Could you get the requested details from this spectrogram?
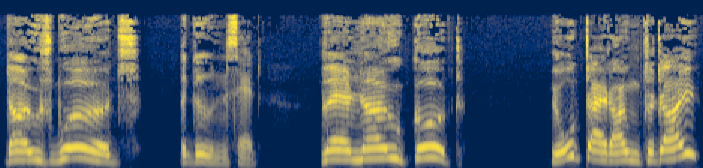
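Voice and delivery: put-on loom over the boy and state it plainly; slow hulking goon. A narrator's reading. Goon grinning at the boy outside school, lightly hulking.

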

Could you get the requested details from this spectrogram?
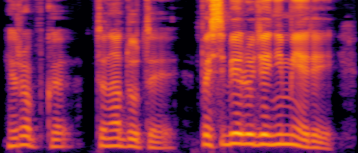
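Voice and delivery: put-on indignant boy. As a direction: snap back like an offended youth.

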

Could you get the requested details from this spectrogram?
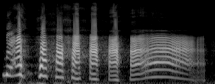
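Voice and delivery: high, loud evil cackle thrown back; witch's cackle. Acted. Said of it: "let out a witch's cackle".

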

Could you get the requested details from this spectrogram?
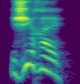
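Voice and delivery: loud, firm insistence; defiant. A narrator's reading. Captain answering the doctor's objection, defiantly loud. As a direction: refuse to be stopped.

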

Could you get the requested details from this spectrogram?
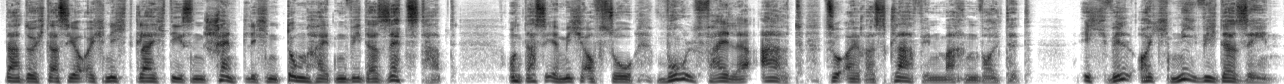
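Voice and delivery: loud, high-pitched, scornful outburst; sharp, forceful denunciation; cutting tone. A narrator's reading. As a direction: lash out with indignant contempt. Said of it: "rief sie mit schneidendem Ton".

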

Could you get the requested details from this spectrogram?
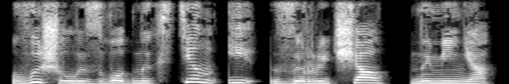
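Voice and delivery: ordinary delivery

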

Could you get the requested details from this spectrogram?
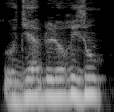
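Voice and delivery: a sharp, dry retort; curt. A narrator's reading. Young man brushes off the major, curtly. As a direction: snap it off short and dry. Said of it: "dit le jeune homme d'un ton sec".

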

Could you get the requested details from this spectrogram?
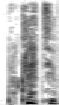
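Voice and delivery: plain reading voice

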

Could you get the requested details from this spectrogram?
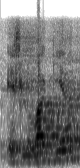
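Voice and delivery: usual speaking voice

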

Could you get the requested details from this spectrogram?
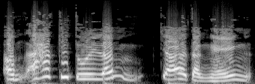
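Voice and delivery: high, loud keening lament; heart-rending wail. Acted. Widow crying over her dead husband, wailing in anguish. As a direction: wail your grief out, sobbing through the words. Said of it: "Tiếng khóc đầu tiên ... khóc chồng xé lòng".

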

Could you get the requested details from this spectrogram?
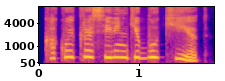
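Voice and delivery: put-on high, lilting girlish admiration; sugary singsong gush; singsong cooing. A narrator's reading. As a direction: sing it out sweetly, well up in pitch. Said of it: "пропела Викуля".

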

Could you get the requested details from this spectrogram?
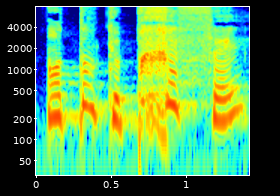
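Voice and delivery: high, slow self-important voice; pompous prefect. Acted. Percy invoking his prefect status, high and pompous. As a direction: puff up with authority.

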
